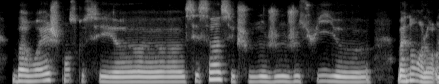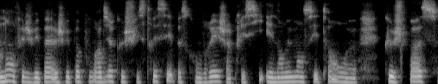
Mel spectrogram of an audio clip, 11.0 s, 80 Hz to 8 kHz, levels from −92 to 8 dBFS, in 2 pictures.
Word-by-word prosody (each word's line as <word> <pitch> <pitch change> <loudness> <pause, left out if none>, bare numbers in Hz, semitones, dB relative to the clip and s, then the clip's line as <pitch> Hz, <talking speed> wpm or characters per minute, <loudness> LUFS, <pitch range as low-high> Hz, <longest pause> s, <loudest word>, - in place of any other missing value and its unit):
Bah, 195 -1 +4
ouais 200 +4 +3
je 235 - 0
pense 200 0 -7
que 195 - -13
c'est, 180 -3 -1
heu, 175 0 +3
c'est 175 +4 0
ça. 255 +5 +6
C'est 245 -8 0
que - - -5
je 175 +1 0
je 180 +2 +1
je 185 +2 -2
suis, 185 0 -4
heu 170 -1 +3 0.3
bah, 190 0 +6
non 210 -2 +2
alors, 165 -1 +3
non, 175 +3 +2
en 195 - -3
fait, 175 -2 -6
je 155 -1 -5
vais 160 - 0
pas 165 +1 -1
je 160 - -3
vais 170 - -3
pas 175 +2 -3
pouvoir 170 -1 -5
dire 180 +2 -4
que 175 - -8
je 165 - -1
suis 160 - -7
stressée, 180 +1 -4
parce 160 -1 -8
qu'en 155 0 -7
vrai 175 +4 -2
j'apprécie 145 -5 -4
énormément 165 +1 0
ces 170 - -5
temps, 165 -1 -4
heu, 150 - -6 0.3
que 180 - +4
je 165 - -2
passe, 180 0 +1
175 Hz, 245 wpm, -26 LUFS, 165-185 Hz, 0.3 s, ça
